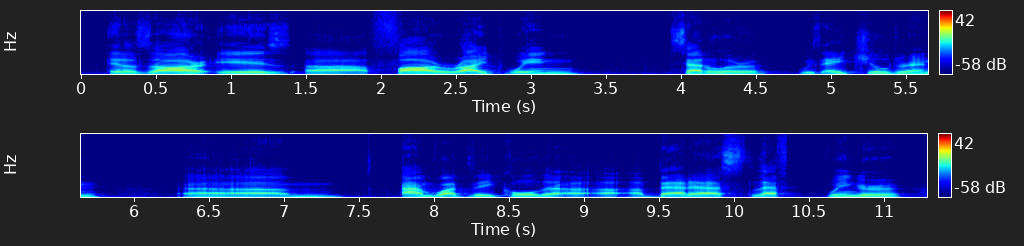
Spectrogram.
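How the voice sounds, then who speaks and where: A man with an Israeli accent at a very slow pace over a quiet background. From Israel (Haifa). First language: Hebrew. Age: 30s. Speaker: farm co-founder, army reservist. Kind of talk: public talk. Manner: halting, with fillers and restarts.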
